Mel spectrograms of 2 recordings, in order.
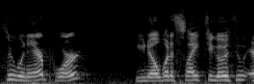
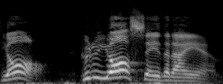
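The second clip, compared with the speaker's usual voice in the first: a light Southern accent on "Y'all", drawled out and louder; 7 dB louder than usual. Shown as a demonstration. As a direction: voice it as a Southern preacher would. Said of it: "as they say in the South".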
